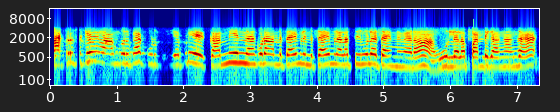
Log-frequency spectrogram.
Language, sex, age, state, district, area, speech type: Tamil, female, 45-60, Tamil Nadu, Tirupattur, rural, conversation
